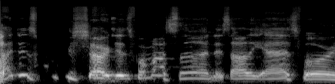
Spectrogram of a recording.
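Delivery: high, swooping, tearful pleading through crying. Retelling a customer's call about a forgotten shirt order: imitating someone crying. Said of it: "and just was really crying".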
